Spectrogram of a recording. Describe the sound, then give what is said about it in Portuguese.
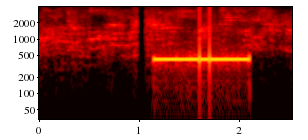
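Telephone busy tone after a dropped call: one steady, mid-pitched tone lasting about a second sounds loudly after a quieter stretch of background sound. “a ligação caiu”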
